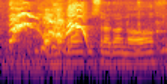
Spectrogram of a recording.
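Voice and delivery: slow, laughing call that food's ready. Real, not acted. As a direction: announce dinner with a laugh. Announcing food is ready. (chamando para o jantar rindo)

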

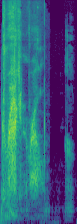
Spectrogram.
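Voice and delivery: slow, drawn-out whisper; hushed whisper. Pretend. Naming the dragon city to a friend, whispered. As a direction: whisper it slowly for effect.

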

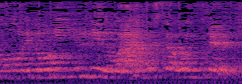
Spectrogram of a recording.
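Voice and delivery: mock woe-is-me moan, droned softly; put-on plaintive complaining; self-pitying moan. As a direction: moan it softly like someone throwing a pity party. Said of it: "having a good cry and a good moan".

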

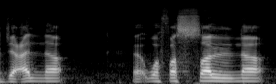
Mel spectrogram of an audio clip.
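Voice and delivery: usual speaking voice

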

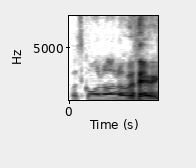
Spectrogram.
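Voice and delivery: put-on a light child's voice calling out; curious boy. Brother calling across the bed to his sister. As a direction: call across the bed, puzzled. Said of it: "He's like".

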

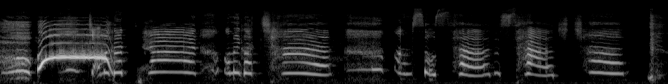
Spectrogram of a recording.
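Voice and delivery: high, wailing cartoon girl crying over Chad; Vei Vei impression. Imitating Vei Vei, high wailing cry for Chad. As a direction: sob dramatically for Chad, high and shrill. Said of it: "My favorite one's doing Vei Vei's".

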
